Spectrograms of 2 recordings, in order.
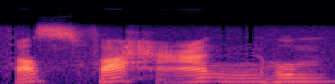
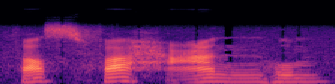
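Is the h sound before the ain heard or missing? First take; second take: heard; heard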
